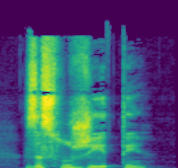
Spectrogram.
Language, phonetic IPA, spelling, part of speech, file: Ukrainian, [zɐsɫʊˈʒɪte], заслужити, verb, Uk-заслужити.ogg
- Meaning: to deserve, to merit, to be worthy of, to earn (followed by direct object, genitive case or на (na) + accusative)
